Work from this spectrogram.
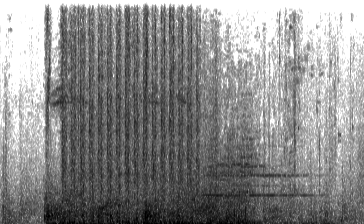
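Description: Rapid automatic gunfire from the video game Valorant, a dense, loud burst of shots lasting a few seconds that fades into a short tail.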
